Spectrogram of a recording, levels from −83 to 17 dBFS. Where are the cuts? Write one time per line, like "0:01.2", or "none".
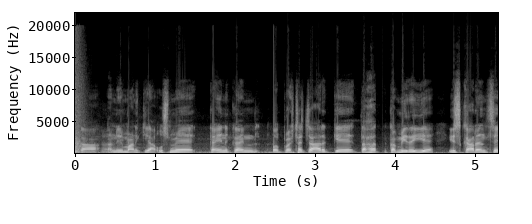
0:02.3
0:03.8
